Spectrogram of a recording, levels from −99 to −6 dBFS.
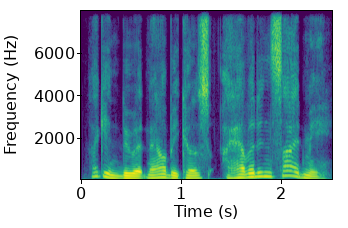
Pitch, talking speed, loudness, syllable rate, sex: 140 Hz, 265 wpm, -16 LUFS, 7.0 syllables/s, male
